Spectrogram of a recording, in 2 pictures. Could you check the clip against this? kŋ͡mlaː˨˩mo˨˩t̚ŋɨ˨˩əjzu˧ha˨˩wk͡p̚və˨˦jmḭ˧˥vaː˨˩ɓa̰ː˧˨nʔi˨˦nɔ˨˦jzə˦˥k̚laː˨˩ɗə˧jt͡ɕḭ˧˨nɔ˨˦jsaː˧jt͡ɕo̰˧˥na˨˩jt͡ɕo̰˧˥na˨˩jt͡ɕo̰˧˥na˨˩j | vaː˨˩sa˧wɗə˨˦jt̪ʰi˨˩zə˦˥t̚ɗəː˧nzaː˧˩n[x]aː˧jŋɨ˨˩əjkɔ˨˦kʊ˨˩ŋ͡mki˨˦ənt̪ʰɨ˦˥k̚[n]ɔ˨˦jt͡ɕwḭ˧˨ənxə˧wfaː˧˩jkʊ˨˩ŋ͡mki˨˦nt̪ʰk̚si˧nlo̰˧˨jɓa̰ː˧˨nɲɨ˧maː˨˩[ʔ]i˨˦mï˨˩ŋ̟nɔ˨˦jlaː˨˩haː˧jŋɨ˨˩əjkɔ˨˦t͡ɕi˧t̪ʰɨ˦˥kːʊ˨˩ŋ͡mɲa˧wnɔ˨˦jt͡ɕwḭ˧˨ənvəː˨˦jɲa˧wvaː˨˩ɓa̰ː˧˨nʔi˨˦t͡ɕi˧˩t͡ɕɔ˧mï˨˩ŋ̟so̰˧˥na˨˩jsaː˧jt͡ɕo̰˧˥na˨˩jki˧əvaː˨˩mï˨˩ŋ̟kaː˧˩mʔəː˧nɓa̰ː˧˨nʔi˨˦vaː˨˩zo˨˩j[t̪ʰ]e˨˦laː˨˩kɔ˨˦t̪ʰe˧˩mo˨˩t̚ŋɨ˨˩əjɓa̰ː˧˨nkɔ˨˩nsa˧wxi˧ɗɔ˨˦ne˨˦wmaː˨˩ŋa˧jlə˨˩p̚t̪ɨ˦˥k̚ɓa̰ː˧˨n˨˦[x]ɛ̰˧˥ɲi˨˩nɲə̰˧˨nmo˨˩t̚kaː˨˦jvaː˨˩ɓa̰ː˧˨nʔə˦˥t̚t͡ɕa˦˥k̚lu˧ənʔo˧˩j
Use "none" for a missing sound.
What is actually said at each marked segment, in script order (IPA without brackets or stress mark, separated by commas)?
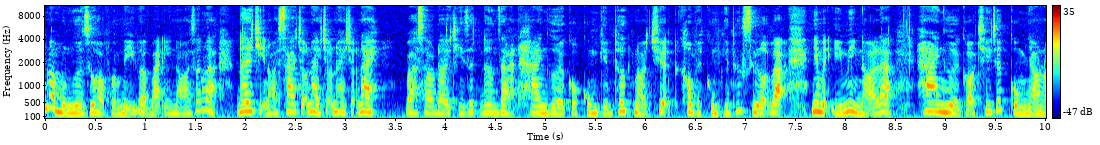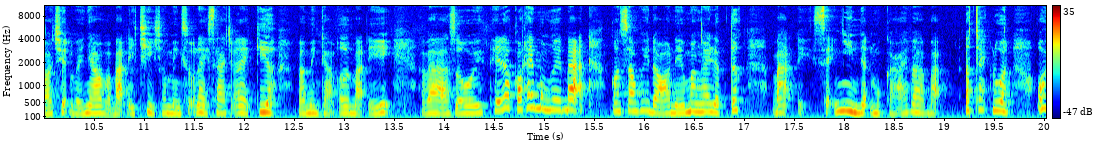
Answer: h, n, ʔ, t̪ʰ, s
